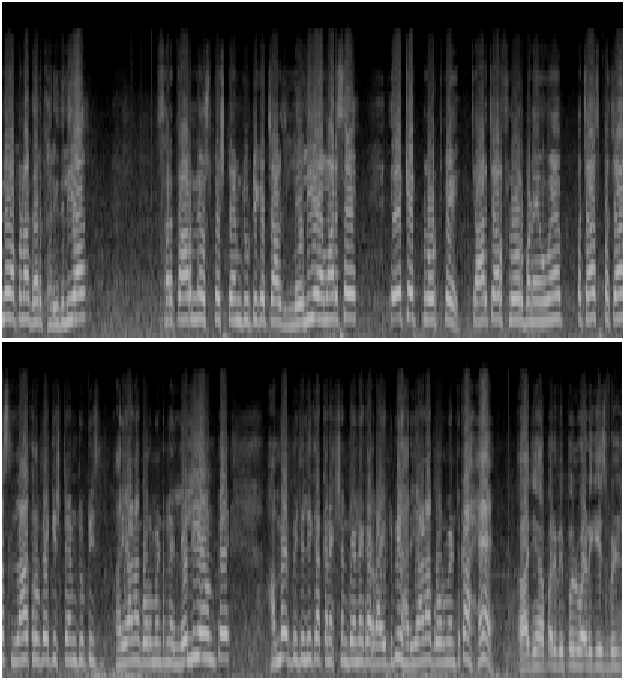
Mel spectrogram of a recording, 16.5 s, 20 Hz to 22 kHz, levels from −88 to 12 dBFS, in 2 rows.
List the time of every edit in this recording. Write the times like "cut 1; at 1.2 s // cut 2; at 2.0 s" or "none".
cut 1; at 15.0 s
